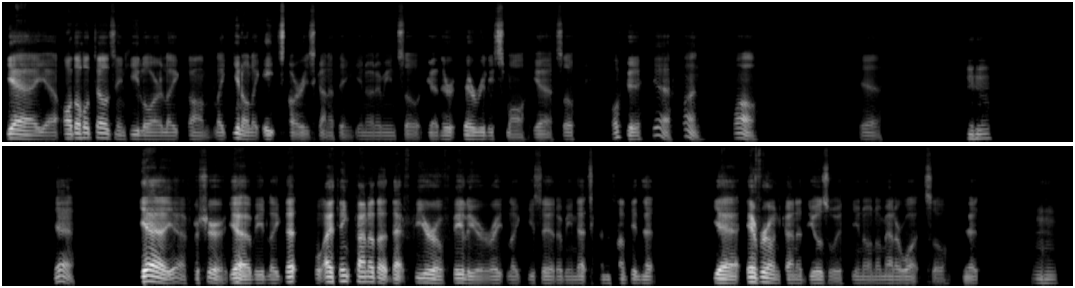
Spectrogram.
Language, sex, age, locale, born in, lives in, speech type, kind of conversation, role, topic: English, male, 35-39, en-US, United States, United States, conversation, podcast, host, What helps people move past fear when facing new challenges?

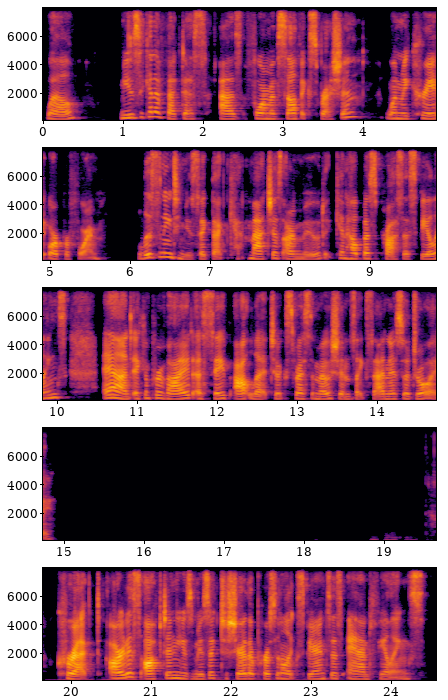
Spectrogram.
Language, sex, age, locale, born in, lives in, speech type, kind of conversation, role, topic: English, female, 30-34, en-US, United States, United States, read, expert-assistant, expert, Explain how music influences moods and emotions.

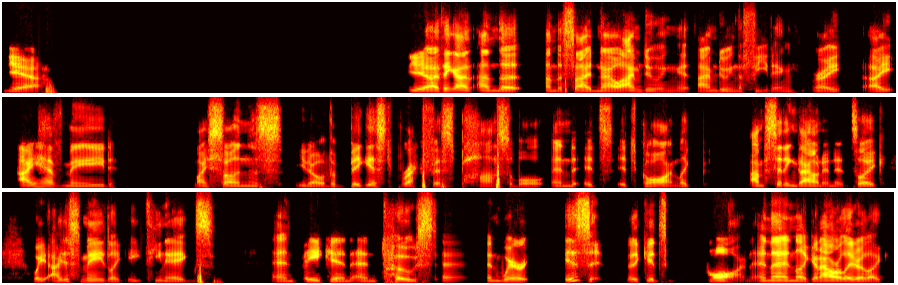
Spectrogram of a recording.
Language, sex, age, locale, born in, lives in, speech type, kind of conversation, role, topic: English, male, 55-59, en-US, United States, United States, conversation, podcast, guest, How do shared experiences and memories make certain meals more meaningful?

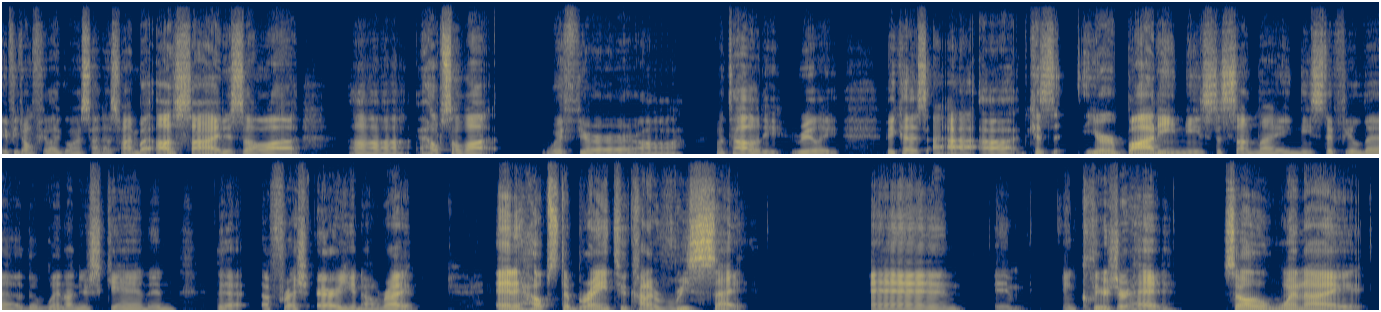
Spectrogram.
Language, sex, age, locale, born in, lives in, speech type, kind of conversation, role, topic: English, male, 25-29, en-US, United States, United States, conversation, unstructured, none, What helps you relax after a stressful day?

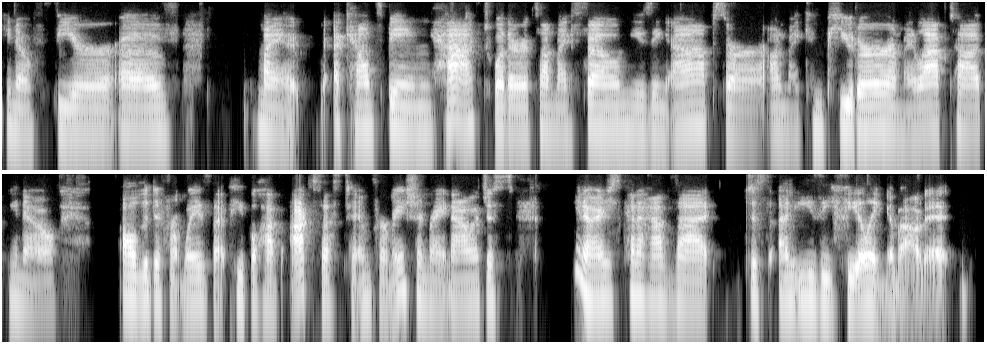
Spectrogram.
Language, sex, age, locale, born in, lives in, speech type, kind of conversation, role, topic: English, female, 40-44, en-US, United States, United States, conversation, advice, user, How can I protect my online accounts and manage my passwords securely?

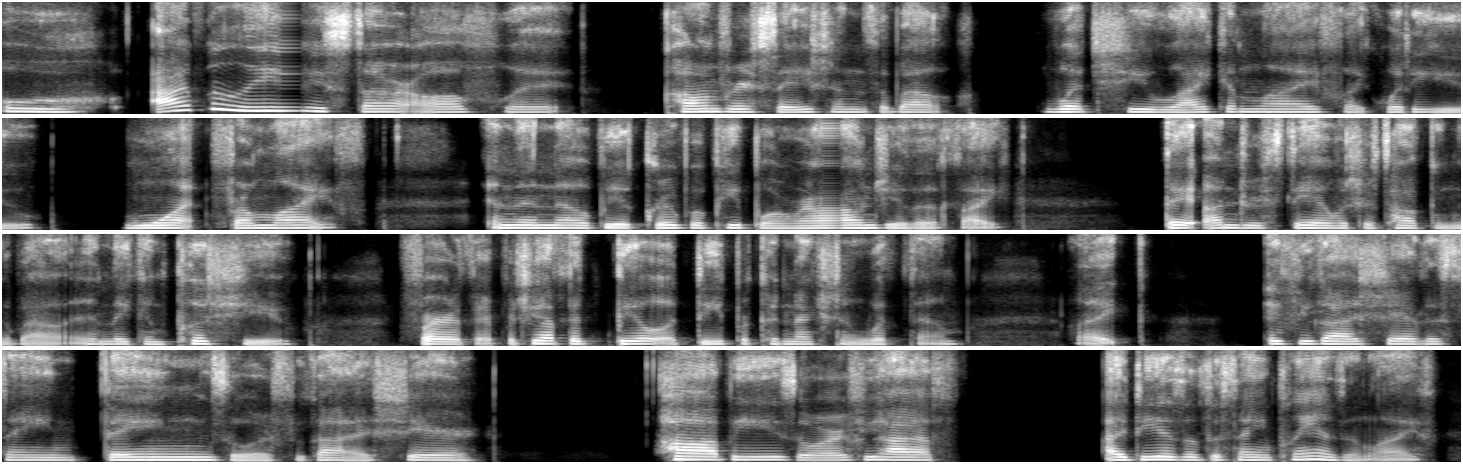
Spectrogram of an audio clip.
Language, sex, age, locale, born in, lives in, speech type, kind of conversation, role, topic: English, female, 18-19, en-US, United States, United States, conversation, unstructured, none, How do you build a network of people who truly help you grow, not just show up?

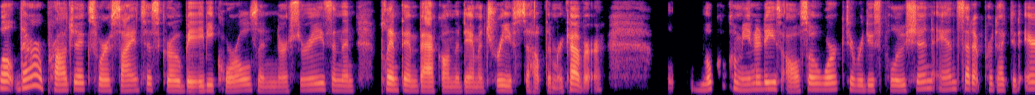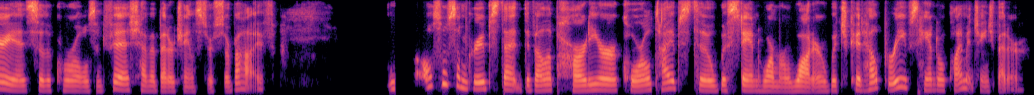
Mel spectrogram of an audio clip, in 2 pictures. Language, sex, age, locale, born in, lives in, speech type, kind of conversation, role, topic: English, female, 45-49, en-US, United States, United States, read, expert-assistant, expert, How do coral reefs form and why are they important?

